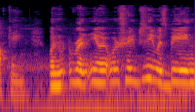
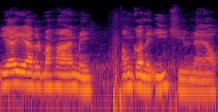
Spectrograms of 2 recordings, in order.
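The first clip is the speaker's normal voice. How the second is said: eerie, creepy, offhand casual tone; 4 dB quieter than usual. Retelling what the monster player said while chatting: imitating Keurig's creepy casual chat. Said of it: "you gave me the scariest shit of my life".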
